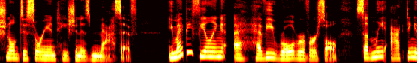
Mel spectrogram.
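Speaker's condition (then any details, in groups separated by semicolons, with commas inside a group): No condition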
